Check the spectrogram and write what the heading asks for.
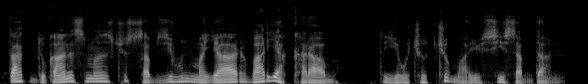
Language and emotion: Kashmiri, sad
